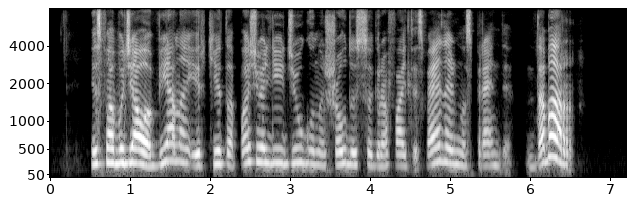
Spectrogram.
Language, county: Lithuanian, Kaunas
